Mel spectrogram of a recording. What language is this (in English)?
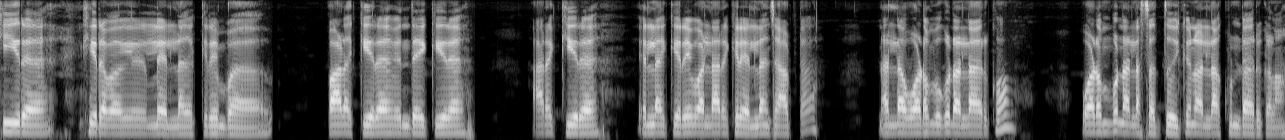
Tamil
